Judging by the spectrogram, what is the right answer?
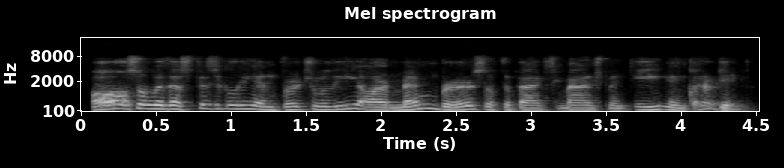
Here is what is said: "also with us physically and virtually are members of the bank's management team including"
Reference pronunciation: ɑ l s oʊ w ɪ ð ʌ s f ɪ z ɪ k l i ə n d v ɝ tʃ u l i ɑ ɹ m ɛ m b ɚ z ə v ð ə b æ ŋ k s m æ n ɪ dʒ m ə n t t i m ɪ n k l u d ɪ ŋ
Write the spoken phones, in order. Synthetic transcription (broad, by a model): ɑ l s oʊ w ɪ ð ʌ s f ɪ z ɪ k l i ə n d v ɝ tʃ u l i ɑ ɹ m ɛ m b ɚ z ə v ð ə b æ ŋ k s m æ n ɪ dʒ m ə n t t i m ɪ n k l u d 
